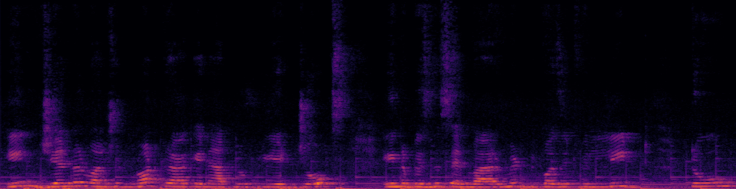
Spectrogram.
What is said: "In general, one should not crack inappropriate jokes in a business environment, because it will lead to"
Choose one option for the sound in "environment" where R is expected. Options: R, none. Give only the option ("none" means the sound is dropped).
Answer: R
